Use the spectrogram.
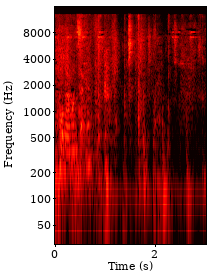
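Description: A foster puppy and other dogs whimper, yip and pant indoors, soft whines mixing with a voice speaking briefly over them.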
